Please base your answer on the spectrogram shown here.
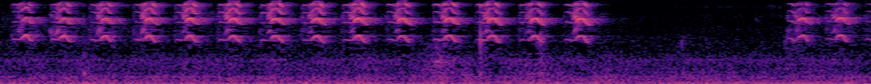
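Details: Mockingbird copying other sounds with a rapid, evenly spaced series of bright, layered chirps, about two per second, a brief pause, then the same chirp resuming over faint low background noise.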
